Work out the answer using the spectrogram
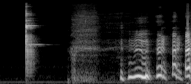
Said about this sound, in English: Hang on, I'm going to hit something that sounds like a clink. Okay. Clink. Clink.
